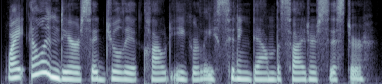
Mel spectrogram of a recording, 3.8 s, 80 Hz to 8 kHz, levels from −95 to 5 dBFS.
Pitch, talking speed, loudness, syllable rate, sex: 215 Hz, 190 wpm, -17 LUFS, 5.7 syllables/s, female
